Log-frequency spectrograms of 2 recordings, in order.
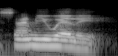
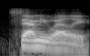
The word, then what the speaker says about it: Szamuely: I'm well correct you Willie how do I pronounce it correctly Sam you a li Sam you le okay thank you that's something I meant to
